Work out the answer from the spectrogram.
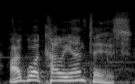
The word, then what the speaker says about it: Aguascalientes: They're built in, I like to say this and I don't pronounce it correctly, Aguascalientes, Mexico.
